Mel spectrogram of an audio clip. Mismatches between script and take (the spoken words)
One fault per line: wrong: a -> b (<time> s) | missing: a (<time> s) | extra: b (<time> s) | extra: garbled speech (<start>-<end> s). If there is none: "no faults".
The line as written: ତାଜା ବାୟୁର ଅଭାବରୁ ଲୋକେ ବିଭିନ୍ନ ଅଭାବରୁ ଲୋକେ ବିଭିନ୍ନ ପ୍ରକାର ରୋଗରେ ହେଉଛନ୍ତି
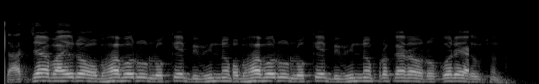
no faults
